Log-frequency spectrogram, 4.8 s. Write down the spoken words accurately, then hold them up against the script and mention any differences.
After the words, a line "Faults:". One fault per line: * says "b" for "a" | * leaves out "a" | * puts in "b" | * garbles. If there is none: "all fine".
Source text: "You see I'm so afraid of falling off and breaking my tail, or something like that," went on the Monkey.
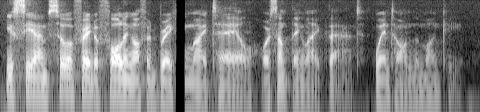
"You see I'm so afraid of falling off and breaking my tail, or something like that," went on the Monkey.
Faults:
all fine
